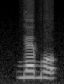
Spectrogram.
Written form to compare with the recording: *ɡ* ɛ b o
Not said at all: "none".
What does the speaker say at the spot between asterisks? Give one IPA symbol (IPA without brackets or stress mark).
ɡ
